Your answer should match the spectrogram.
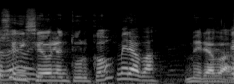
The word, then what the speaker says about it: merhaba: Merhaba. Merhaba. Es merhaba con H, pero la H un poquito.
